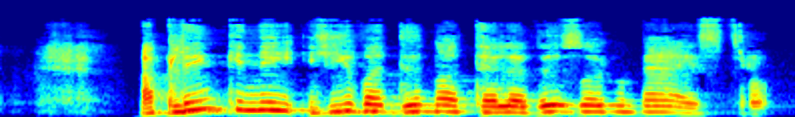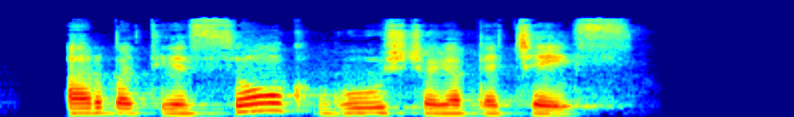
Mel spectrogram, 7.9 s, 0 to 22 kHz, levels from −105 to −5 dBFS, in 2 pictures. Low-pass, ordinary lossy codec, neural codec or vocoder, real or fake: 14.4 kHz; MP3, 48 kbps; none; real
